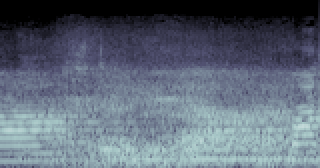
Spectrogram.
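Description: Buddhist devotional chanting in Sinhala, voices praising the qualities of the Buddha. A held, steady note opens it, followed by a blurred mass of voices for about a second, and the chanted line returns near the end.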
